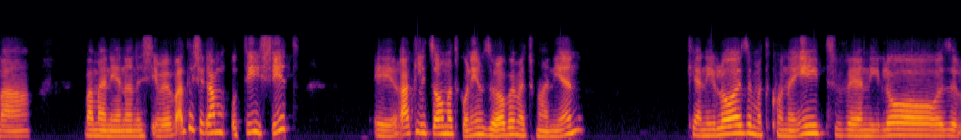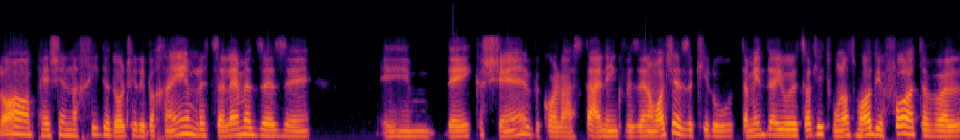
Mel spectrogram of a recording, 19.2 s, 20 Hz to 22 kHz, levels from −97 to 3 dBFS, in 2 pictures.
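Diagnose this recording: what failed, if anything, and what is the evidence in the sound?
No failure can be heard.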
